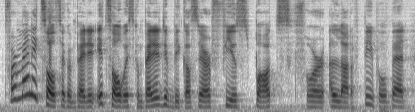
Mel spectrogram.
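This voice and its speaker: A woman's voice: lowish voice, expressive, quick pace, warm tone. A woman with a Uruguayan Spanish accent, a native Spanish speaker, answering interview questions with many restarts and fillers. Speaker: opera singer, guest.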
